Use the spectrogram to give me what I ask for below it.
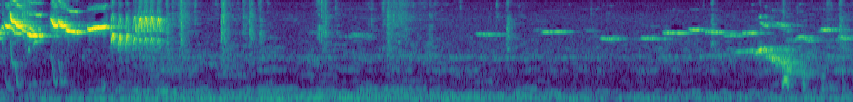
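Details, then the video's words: Brown fulvetta in the wild on an afternoon, at a spot where the birds gather, recorded while a lure call was being played: a burst of high, sharp chirps, then thin scattered whistles and a falling slurred note, over a steady low rumble. "Burung Jongkangan /Cingcoang coklat"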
